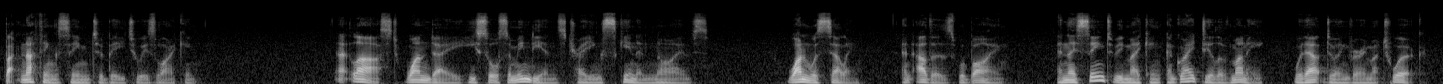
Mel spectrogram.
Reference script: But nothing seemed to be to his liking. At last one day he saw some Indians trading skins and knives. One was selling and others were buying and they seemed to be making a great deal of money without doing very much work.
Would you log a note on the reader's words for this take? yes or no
yes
